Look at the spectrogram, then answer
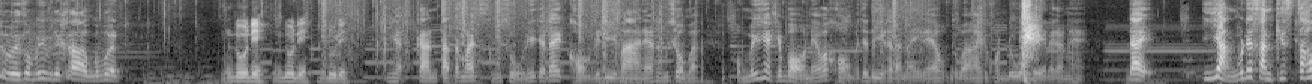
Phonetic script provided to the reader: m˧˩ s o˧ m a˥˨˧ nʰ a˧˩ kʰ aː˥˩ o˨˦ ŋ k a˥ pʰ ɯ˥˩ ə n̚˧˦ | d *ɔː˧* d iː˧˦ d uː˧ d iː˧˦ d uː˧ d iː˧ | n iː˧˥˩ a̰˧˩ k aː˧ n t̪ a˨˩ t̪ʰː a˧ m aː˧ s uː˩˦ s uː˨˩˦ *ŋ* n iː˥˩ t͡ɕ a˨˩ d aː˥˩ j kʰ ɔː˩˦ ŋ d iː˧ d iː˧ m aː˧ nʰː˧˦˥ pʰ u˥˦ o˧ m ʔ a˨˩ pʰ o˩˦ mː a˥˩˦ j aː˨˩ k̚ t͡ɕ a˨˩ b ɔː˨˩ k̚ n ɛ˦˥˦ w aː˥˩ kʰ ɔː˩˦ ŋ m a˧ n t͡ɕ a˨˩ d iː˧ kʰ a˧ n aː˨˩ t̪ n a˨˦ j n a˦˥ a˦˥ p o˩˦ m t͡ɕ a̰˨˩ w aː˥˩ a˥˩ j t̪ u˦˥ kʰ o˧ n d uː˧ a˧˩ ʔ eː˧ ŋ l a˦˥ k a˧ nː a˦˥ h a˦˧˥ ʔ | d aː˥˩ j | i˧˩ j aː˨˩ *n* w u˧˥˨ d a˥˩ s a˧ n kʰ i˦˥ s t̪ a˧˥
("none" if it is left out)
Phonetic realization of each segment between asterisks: uː˧, ŋ, ŋ

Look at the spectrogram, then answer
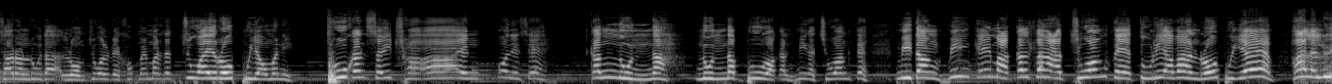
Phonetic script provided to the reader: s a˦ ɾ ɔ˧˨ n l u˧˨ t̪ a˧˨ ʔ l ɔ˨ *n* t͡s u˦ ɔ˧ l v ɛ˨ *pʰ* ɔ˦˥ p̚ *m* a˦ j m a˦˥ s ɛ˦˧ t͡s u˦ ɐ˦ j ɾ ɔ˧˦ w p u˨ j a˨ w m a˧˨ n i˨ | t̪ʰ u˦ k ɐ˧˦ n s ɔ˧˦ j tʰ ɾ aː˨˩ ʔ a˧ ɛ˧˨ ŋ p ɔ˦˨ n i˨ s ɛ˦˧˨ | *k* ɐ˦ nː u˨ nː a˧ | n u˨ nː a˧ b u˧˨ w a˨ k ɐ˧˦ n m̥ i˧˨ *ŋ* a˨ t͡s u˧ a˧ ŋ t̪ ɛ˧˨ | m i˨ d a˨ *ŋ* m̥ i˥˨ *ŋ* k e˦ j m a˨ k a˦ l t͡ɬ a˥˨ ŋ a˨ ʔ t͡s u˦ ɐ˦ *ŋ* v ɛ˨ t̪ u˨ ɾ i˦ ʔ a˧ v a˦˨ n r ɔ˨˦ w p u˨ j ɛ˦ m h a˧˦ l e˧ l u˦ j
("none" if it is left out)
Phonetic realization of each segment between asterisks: m, kʰ, m, k, ŋ, ŋ, ŋ, ŋ

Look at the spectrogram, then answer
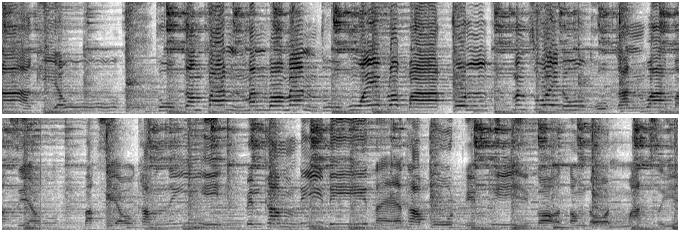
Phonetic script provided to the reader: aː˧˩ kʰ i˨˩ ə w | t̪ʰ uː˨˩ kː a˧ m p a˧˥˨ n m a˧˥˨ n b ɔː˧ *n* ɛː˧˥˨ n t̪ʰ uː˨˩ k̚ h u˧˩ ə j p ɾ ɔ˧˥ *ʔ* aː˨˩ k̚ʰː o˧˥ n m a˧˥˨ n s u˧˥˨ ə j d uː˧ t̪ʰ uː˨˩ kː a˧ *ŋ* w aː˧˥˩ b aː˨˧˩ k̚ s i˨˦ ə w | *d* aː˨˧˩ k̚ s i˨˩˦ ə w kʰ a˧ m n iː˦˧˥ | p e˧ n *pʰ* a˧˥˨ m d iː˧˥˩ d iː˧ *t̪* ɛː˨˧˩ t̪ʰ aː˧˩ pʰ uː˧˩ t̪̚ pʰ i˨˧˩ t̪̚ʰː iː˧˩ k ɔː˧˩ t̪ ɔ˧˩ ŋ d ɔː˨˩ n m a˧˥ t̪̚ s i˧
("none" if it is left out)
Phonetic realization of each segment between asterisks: m, p, n, b, kʰ, t̪

